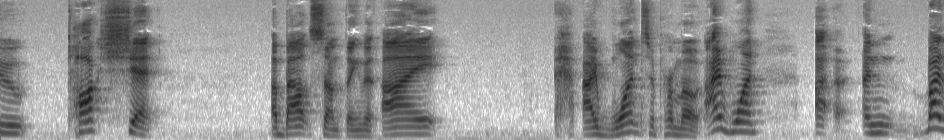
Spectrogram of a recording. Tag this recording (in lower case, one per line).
speech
